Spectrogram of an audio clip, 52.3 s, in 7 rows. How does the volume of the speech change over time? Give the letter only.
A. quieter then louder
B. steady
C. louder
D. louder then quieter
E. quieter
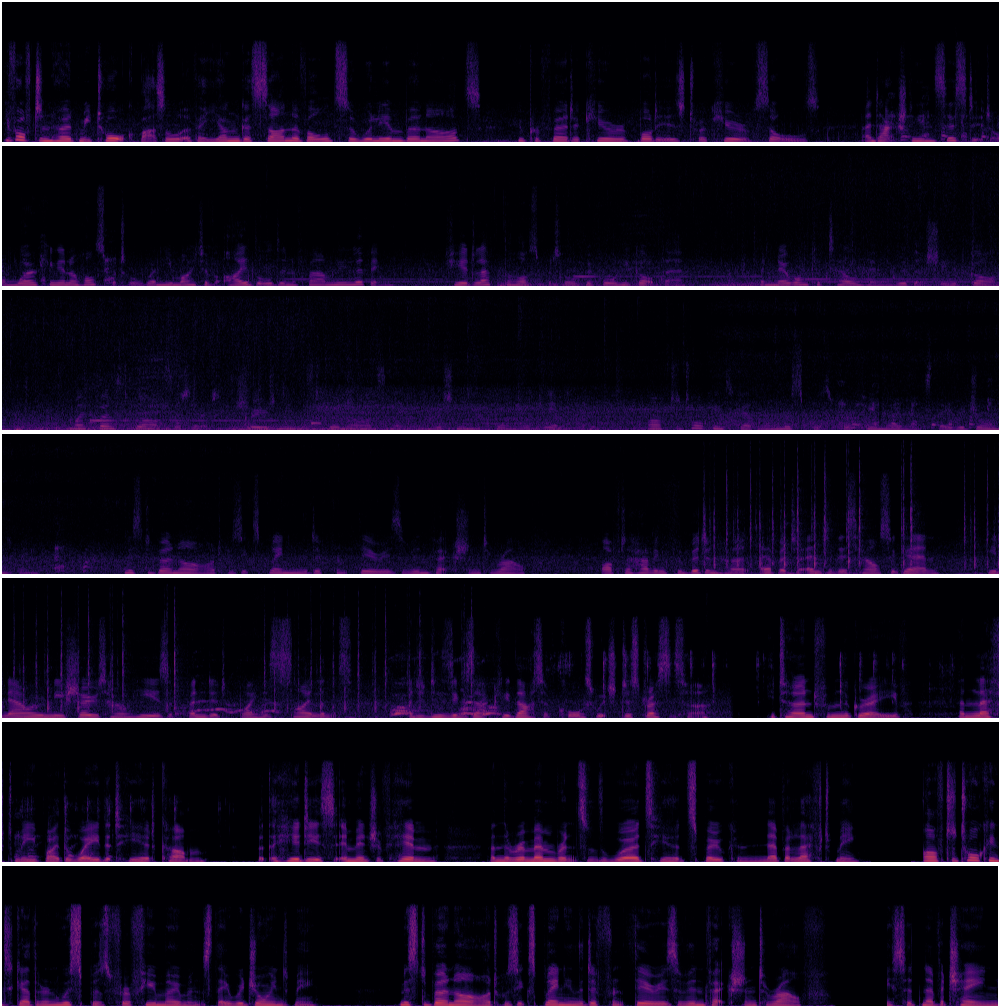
A.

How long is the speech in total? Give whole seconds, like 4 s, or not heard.
52 s.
